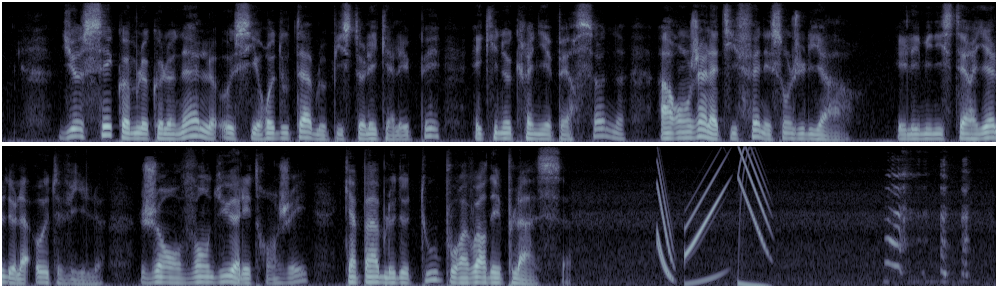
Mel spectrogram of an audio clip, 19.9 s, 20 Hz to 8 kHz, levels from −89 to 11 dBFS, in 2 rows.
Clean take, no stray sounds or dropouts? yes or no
no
